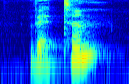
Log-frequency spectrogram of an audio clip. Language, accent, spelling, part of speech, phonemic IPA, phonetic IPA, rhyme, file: German, Austria, wetten, verb, /ˈvɛtən/, [ˈvɛtn̩], -ɛtn̩, De-at-wetten.ogg
- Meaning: 1. to bet 2. to bet, guess (that something is the case with certainty)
